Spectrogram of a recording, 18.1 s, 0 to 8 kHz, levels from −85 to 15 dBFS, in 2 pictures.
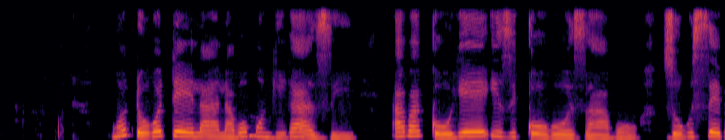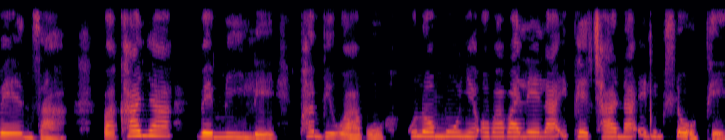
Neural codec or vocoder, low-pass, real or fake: none; 7.2 kHz; real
